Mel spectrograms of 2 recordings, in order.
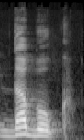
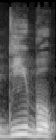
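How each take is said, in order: First: The word 'the' has a reduced schwa vowel. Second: The word 'the' has a full vowel. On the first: The speaker calls it right. "before consonant we use a weak form" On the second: The speaker calls it wrong. "now we won't say the book"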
